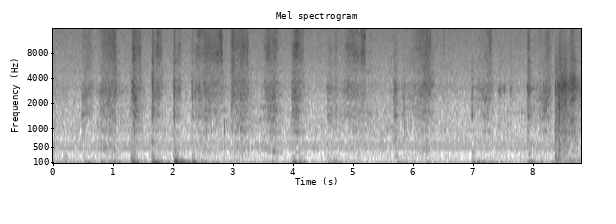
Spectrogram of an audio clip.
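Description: A brush applies Benjamin Moore Fresh Start acrylic primer to a wooden frame, giving quiet, soft, irregular swishing and rubbing strokes close by, with no talking.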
